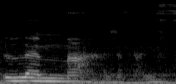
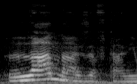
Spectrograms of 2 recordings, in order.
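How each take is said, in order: First: The first word has the vowel 'e'. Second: The first word has the vowel 'a'. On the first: It asks for what purpose this happened. "could be read Lema Zaftani" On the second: It asks why this happened. "we could read the same word"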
